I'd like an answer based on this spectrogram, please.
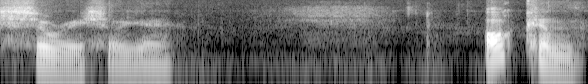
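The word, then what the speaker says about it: Ockham: Okam and his razor. Aam's razor. It's not spelled like that, is it?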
